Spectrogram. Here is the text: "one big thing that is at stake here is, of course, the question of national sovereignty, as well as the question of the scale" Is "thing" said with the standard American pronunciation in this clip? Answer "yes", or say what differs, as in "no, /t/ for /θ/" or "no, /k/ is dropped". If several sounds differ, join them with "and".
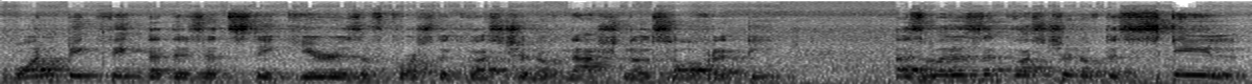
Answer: no, /t/ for /θ/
